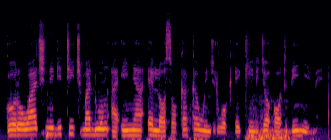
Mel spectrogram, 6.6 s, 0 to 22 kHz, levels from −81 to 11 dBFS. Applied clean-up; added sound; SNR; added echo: classical method spectral subtraction.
